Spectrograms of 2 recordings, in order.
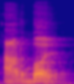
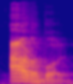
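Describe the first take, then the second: First: "árbol" wrongly stressed on BOL; wrong final stress. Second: "árbol" punched on AR, falling after it; first-syllable stress. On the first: Teacher warning learners with a mistake, "árbol" stressed on BOL. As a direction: push the stress onto the last syllable of "árbol". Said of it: "Not árbol". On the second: Teacher showing learners the accented syllable, "árbol" stressed on AR. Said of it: "we need to emphasize this syllable". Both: Shown as a demonstration.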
